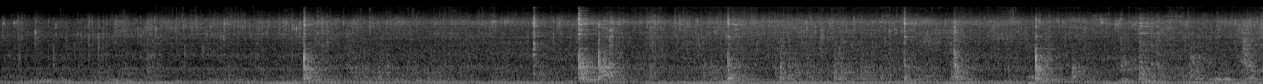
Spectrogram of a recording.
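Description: Onion paste frying with whole spices in hot oil in a non-stick wok, with a steady sizzle. It is stirred with a slotted spoon that scrapes and knocks against the pan every second or two.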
